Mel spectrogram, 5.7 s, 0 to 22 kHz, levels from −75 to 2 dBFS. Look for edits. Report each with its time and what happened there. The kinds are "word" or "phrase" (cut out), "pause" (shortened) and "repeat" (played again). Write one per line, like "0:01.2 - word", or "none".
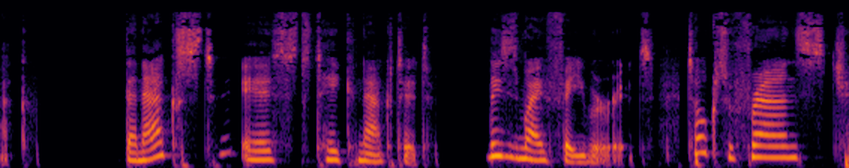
0:02.0 - word
0:04.5 - pause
